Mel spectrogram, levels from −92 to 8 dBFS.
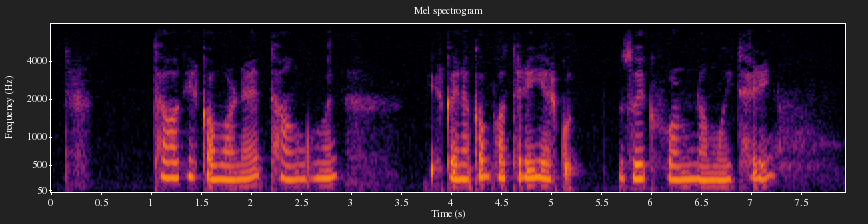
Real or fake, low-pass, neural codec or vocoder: real; 7.2 kHz; none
